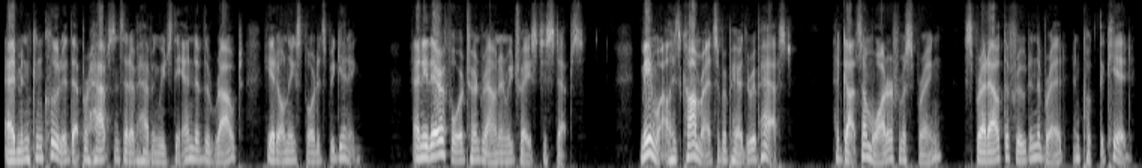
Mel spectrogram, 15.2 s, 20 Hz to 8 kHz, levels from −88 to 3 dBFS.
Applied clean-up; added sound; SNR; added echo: neural mask model DeepFilterNet 3.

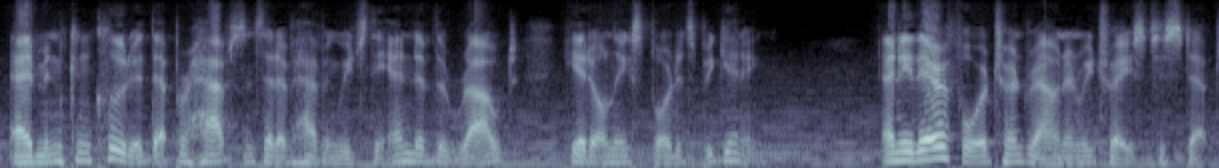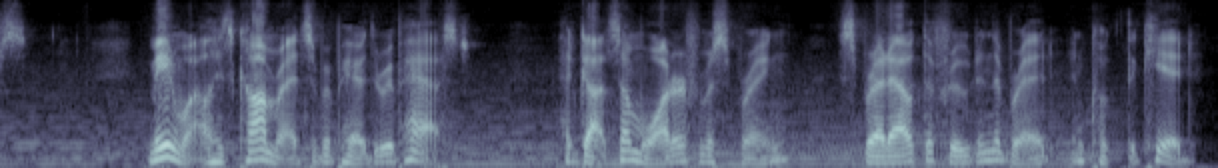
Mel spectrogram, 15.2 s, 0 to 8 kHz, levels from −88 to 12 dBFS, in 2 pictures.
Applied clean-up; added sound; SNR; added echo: none; Musical instrument; 16 dB; none.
